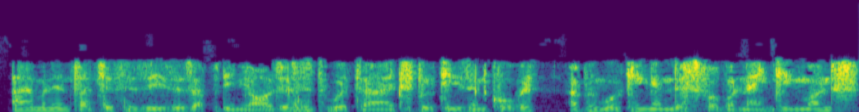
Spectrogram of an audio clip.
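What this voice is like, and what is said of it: Slightly broken foreign accent. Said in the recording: “he's got a little bit of a broken accent.”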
